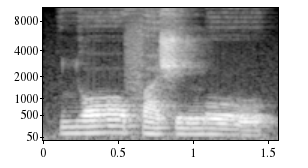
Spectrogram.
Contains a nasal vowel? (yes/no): no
